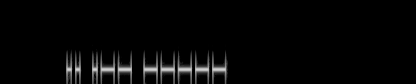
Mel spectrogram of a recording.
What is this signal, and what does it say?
Morse code, heard as a keyed tone, about 28 wpm, 700 Hz. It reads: IW0
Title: Callsign Prefixes for Top 25 DXCC - 28wpm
